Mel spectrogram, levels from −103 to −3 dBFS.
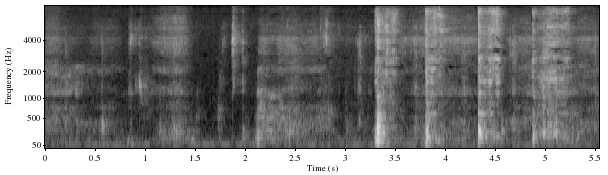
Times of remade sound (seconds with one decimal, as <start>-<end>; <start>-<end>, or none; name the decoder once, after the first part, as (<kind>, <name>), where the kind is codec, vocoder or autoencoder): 1.0-2.1 (vocoder, Vocos); 2.8-3.9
